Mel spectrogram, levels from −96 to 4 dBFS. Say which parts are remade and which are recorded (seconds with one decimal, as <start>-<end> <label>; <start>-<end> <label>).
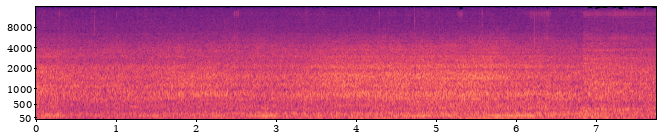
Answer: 0.0-2.6 recorded; 2.6-3.5 remade; 3.5-7.8 recorded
